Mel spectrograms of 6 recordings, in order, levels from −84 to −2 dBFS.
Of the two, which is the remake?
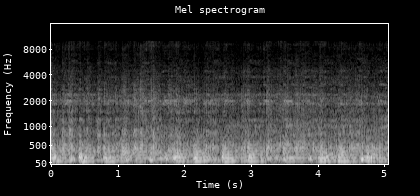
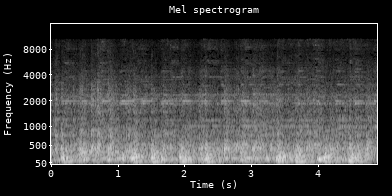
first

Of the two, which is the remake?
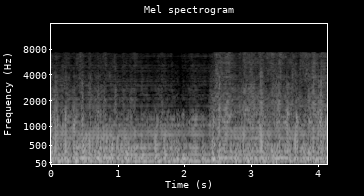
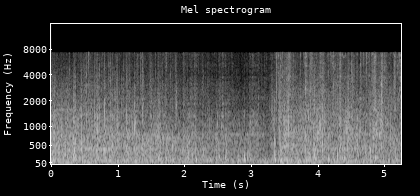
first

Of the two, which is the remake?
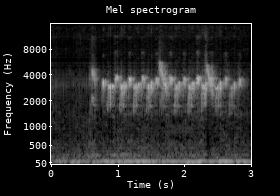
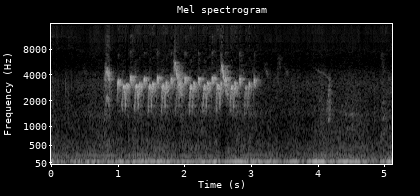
first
